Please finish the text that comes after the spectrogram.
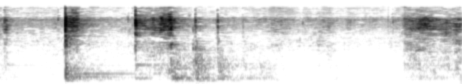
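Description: A utensil knocks against a frying pan while onion is stirred into frying gima greens. Two sharp clacks are followed by softer scraping and a faint sizzle, close and fairly quiet.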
